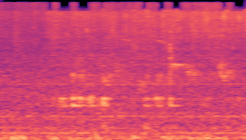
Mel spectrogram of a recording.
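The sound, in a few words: washing yellow lentils in water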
